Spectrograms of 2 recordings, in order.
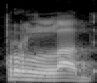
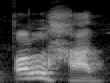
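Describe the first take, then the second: First: The l is doubled and no h is heard. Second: An l is followed by an h sound. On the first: The speaker calls it wrong. "লটাকে double double করে পড়ি, কিন্তু হয়ের উচ্চারণ করি না" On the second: The speaker calls it right. "লটা আগে উচ্চারণ করব, পরে হটা"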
